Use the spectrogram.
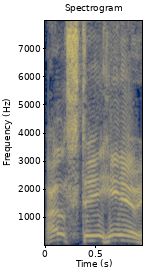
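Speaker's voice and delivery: high, loud call across distance; shouting. A narrator's reading. Narcissus answers the unseen voice, shouting high. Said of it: "he shouted".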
